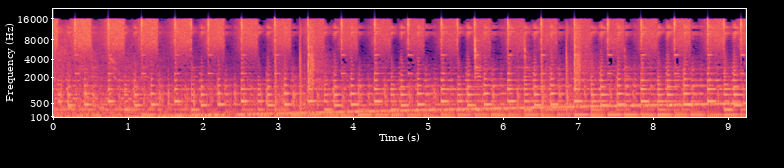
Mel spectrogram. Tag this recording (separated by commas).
Trance music, Music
